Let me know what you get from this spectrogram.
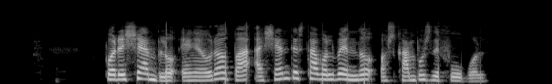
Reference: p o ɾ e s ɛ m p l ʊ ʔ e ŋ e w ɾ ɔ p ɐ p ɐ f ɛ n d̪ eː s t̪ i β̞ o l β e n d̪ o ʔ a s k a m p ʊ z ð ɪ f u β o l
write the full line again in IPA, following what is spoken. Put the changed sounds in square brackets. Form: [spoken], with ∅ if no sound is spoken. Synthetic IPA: p o ɾ e [ʃ] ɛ m p l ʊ ʔ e ŋ e w ɾ ɔ p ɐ [ʔ] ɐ [ʃ] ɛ n [t̪] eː s t̪ [a] β̞ o l β e n d̪ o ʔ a s k a m p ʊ z ð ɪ f u β o l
